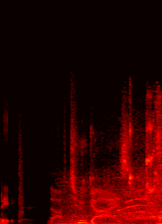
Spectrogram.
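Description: Basketball game audio: arena crowd noise with a basketball being dribbled on the hardwood court, a few sharp bounces near the end. It starts about half a second in, after a brief silence.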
